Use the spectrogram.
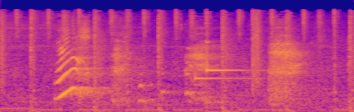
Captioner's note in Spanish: grita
